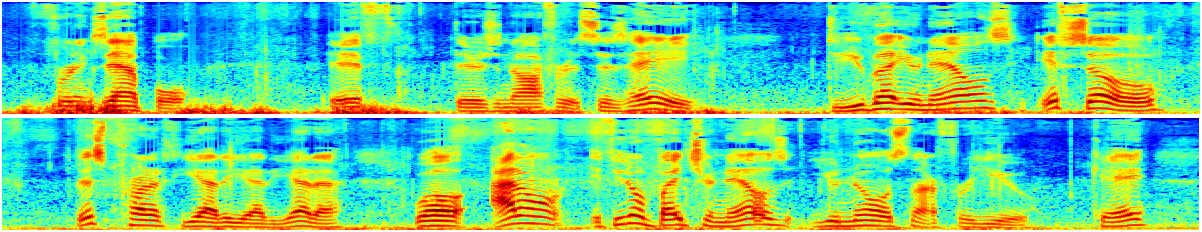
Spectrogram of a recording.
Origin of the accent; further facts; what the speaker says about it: Boston, Massachusetts, United States; I grew up in the Boston area, so he was in Hingham, Massachusetts. He was a guy we like to follow growing up.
